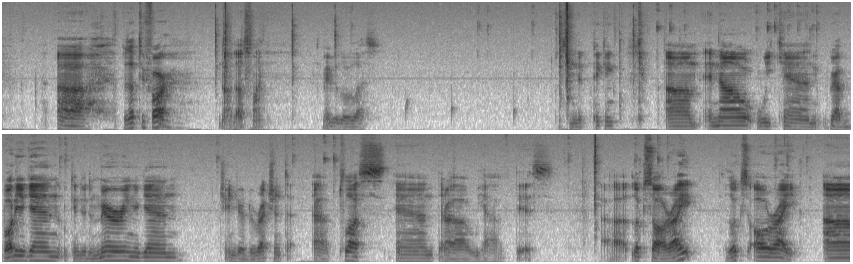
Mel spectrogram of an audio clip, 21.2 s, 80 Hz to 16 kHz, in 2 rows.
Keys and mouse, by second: 0.1 space, 1.3 space, 2.4 ctrl+z, 3.1 ctrl+y, 4.5 click, 6.1 click, 7.0 space, 7.9 alt+d, 8.2 alt+right click, 8.6 alt+click, 9.6 alt+right click, 9.8 alt+click, 10.1 click, 11.4 click, 13.4 click, 14.7 alt+right click, 14.9 alt+d, 15.3 alt+click, 18.0 alt+click, 18.7 alt+right click, 19.1 alt+click, 20.3 alt+middle click, 20.7 alt+click.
